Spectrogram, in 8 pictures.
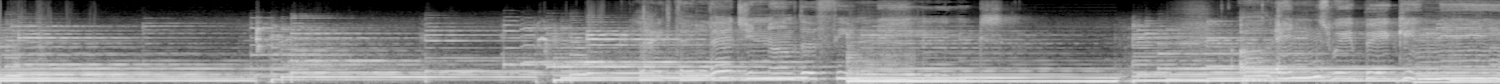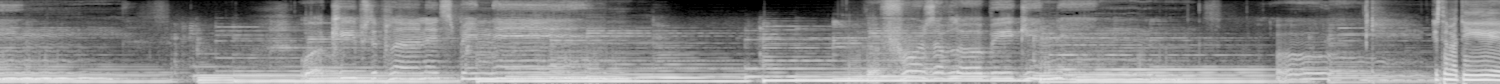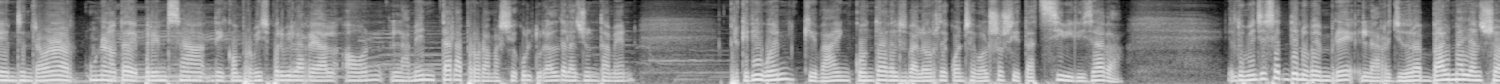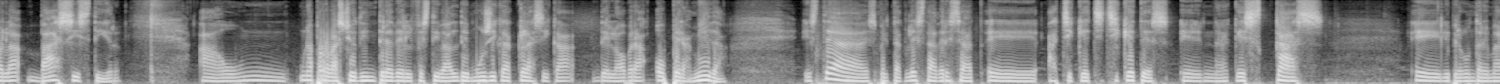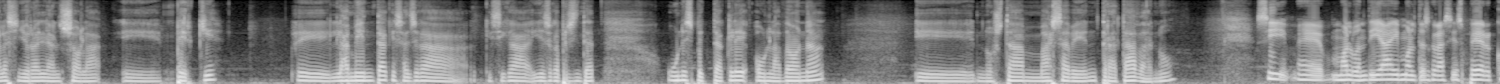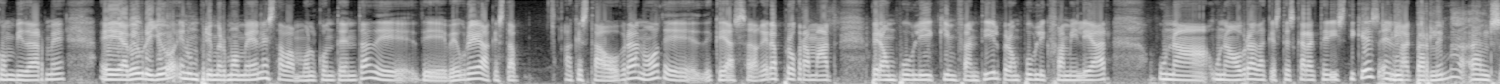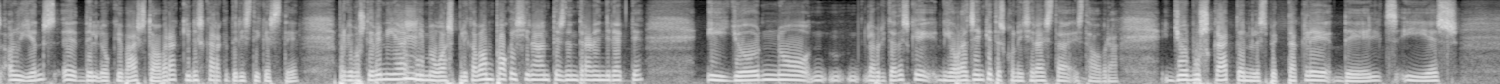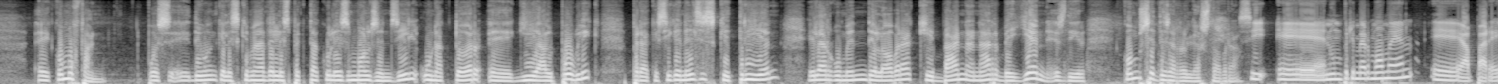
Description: Entrevista a la concejala de Compromís per Vila-real, Balma Llansola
